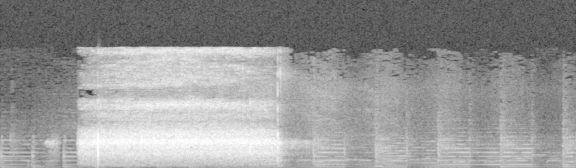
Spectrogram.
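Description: A drag on an e-cigarette: a loud, even hiss of air drawn through the atomizer, starting about half a second in and cutting off after about a second and a half. Quiet background music with a plucked beat runs underneath.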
